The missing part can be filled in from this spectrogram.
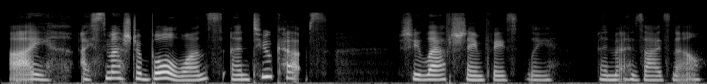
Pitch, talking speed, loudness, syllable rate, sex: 230 Hz, 135 wpm, -20 LUFS, 4.4 syllables/s, female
